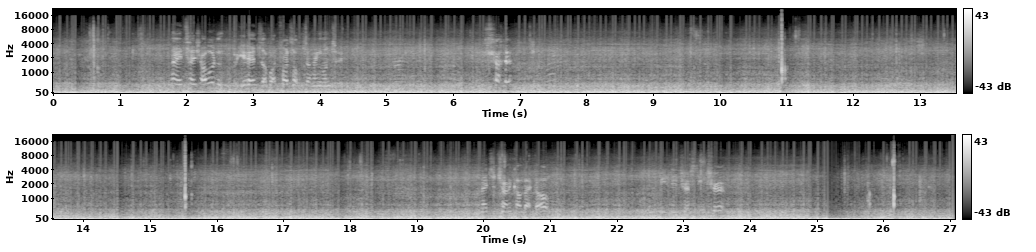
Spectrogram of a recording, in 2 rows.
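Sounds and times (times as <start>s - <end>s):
engine and drivetrain drone: 0.0s - 27.0s
road noise: 0.0s - 27.0s.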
